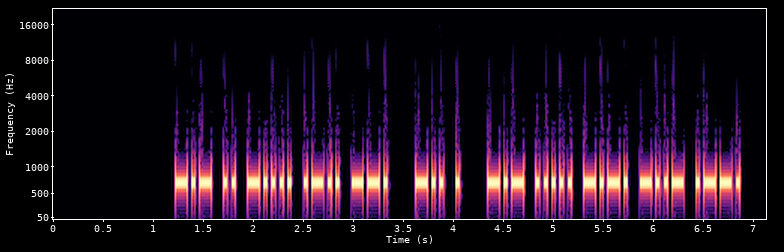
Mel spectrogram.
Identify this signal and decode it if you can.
Morse code, heard as a keyed tone, about 30 wpm, 700 Hz. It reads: KI6LG DE K5CXP
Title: USA Callsign DE Callsign - 5 Characters - 30wpm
